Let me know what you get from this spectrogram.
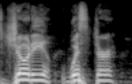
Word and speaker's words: Jody Wisternoff: It's Jody Wisternoff. – Hello. – I said it right. – Perfect, you nailed it.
